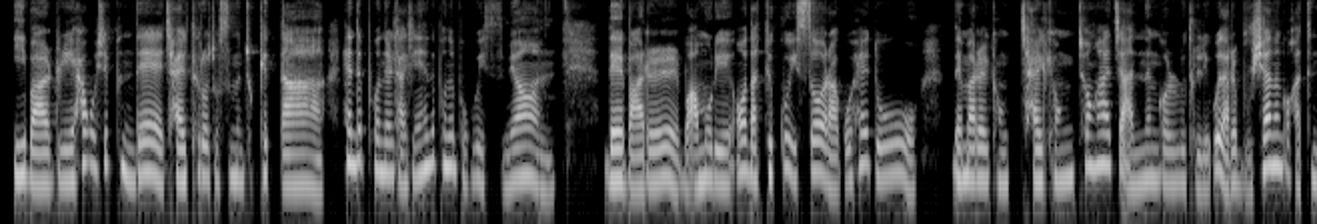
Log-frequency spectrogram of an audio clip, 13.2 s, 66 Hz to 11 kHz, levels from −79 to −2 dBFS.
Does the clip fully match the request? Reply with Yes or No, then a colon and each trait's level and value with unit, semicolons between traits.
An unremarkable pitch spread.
Yes: average, 3.5 semitones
